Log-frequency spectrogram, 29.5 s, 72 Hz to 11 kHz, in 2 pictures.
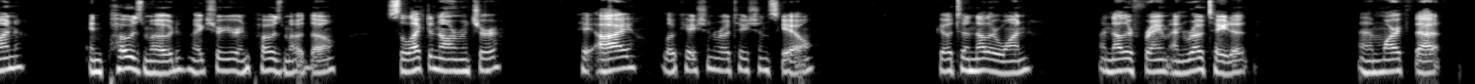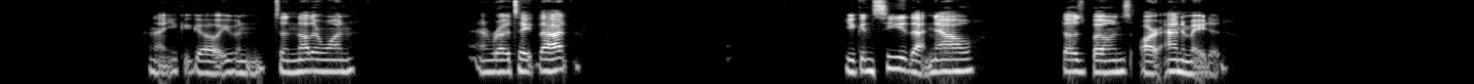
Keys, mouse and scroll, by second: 2.4 click, 4.7 right click, 6.0 i, 8.8 click, 11.3 r, 13.3 click, 13.8 i, 16.0 click, 18.6 right click, 19.1 r, 20.6 click, 22.3 i, 23.9 click.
